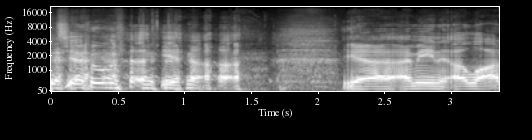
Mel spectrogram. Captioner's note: chuckles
